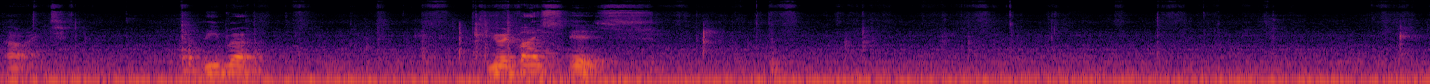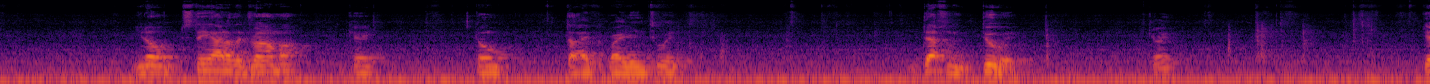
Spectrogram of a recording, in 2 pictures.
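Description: Paper rustles as a man handles cards.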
